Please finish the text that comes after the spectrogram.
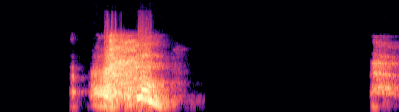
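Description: A single sharp sneeze with a quick intake of breath beforehand, close and fairly loud, followed by a short breathy sound after a pause.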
